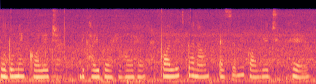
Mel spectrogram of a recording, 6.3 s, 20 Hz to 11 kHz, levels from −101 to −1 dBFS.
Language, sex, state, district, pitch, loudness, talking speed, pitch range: Hindi, female, Arunachal Pradesh, Lower Dibang Valley, 230 Hz, -17 LUFS, 135 wpm, 220-235 Hz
